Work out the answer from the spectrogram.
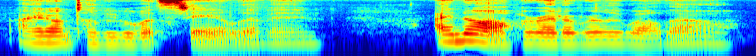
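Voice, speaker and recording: A soft-spoken woman from Tampa, Florida, chatting casually with viewers while hosting a live stream into a plugged-in microphone. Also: lowish voice, little pitch movement, quick pace, creaky. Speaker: livestream host.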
